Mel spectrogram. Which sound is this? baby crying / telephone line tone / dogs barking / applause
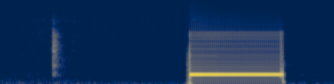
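telephone line tone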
